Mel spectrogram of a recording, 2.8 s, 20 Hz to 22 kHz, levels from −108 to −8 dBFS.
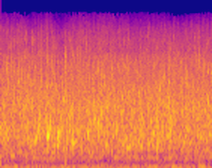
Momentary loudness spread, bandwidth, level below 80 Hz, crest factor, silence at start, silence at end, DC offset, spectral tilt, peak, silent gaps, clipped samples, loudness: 3 LU; 16 kHz; -40 dBFS; 18 dB; 0 s; 0 s; under 0.1%; -1 dB/octave; -2 dBFS; none; under 0.1%; -19 LUFS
